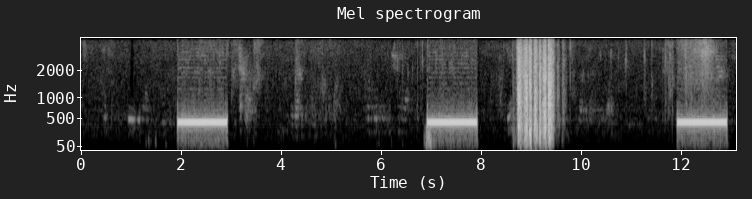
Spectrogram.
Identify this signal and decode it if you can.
Ringback tone (Europe, 425 Hz).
